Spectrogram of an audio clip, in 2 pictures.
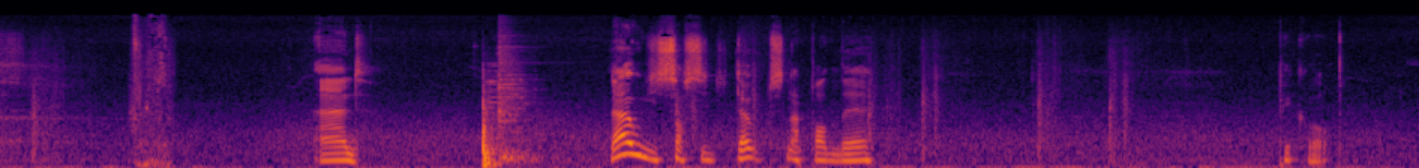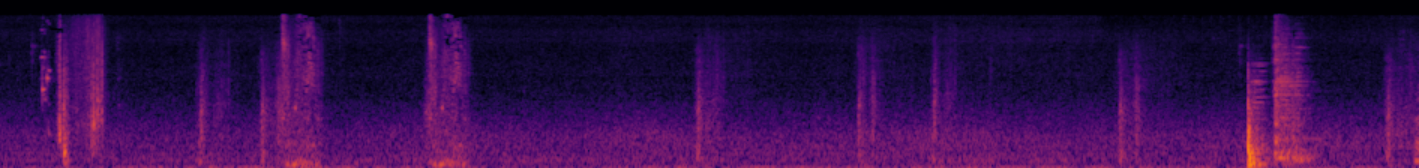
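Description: Stone blocks thud as they are set down.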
